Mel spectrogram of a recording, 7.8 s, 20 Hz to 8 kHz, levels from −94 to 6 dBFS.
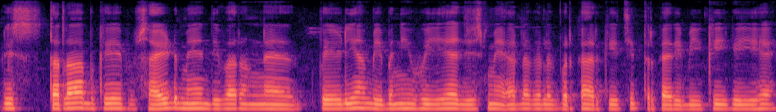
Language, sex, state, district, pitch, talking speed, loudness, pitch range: Hindi, male, Rajasthan, Bikaner, 120 Hz, 170 wpm, -21 LUFS, 115-125 Hz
